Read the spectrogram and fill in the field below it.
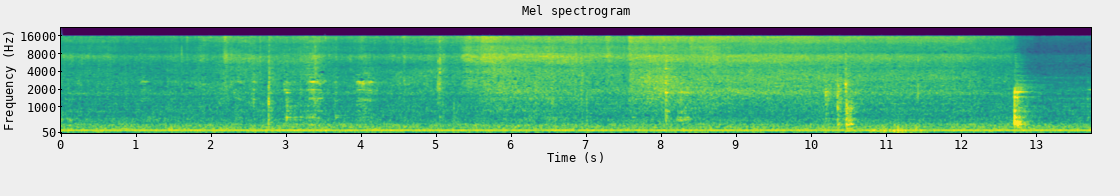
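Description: Meat sizzles in a hot pan.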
